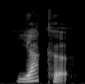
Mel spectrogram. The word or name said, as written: Jacke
